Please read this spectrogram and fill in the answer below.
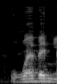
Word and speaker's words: Wembanyama: The how do you pronounce his name again? The Wembanyama, whatever, him? Wembanyama.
